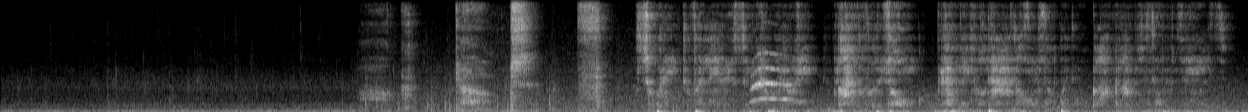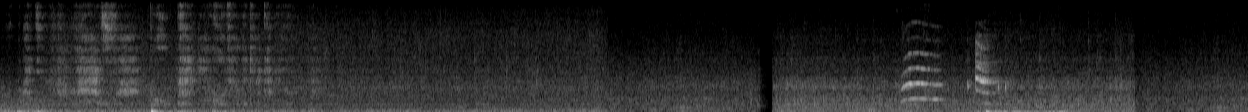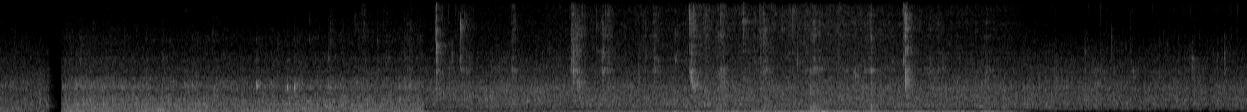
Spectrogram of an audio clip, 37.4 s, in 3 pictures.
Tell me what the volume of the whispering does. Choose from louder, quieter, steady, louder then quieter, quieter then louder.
quieter.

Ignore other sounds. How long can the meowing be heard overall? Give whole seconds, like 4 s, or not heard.
2 s.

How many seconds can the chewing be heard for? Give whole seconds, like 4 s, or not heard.
7 s.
